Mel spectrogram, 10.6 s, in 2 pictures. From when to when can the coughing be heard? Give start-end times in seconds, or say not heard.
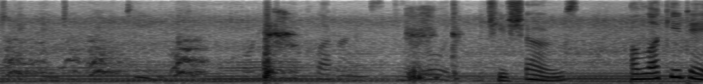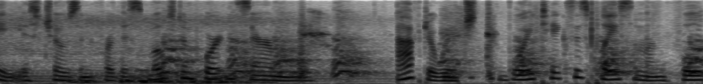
1.9-3.5, 7.5-9.0.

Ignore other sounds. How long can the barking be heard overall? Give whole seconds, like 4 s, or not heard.
6 s.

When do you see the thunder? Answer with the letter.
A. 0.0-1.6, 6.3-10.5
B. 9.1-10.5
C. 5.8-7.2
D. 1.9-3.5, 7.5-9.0
C.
